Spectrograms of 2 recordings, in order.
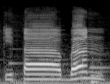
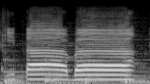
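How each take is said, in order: First: It ends in a short vowel plus n. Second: It ends in a long open vowel. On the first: The speaker calls it right. "tapi kitaban muajjala" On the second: The speaker calls it wrong. "jadi bukan kitaba"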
